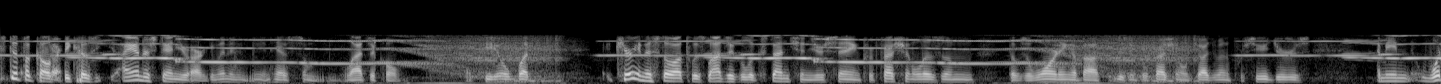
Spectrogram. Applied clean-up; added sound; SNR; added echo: none; Squeak; 5 dB; none.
